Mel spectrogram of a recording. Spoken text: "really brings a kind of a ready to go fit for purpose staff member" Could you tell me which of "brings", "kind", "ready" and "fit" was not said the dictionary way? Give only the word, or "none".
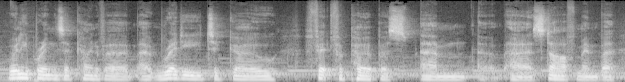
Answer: none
